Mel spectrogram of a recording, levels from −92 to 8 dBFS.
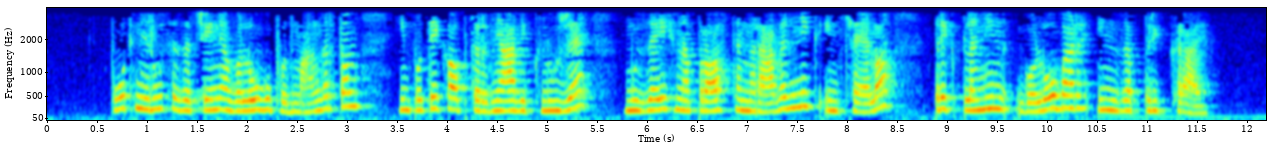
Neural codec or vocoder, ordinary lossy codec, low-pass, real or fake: none; MP3, 16 kbps; 3.6 kHz; real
